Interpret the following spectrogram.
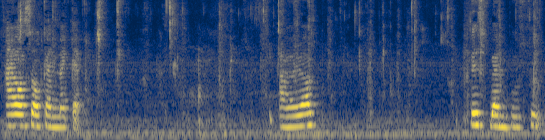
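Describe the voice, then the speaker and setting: A woman chatting casually with her husband over a home-cooked meal, speaking as an in a soft, halting way with many hums. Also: medium pitch, little pitch movement, a little hiss or hum, rough recording. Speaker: vlogger eating with her husband. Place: home kitchen or dining table.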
